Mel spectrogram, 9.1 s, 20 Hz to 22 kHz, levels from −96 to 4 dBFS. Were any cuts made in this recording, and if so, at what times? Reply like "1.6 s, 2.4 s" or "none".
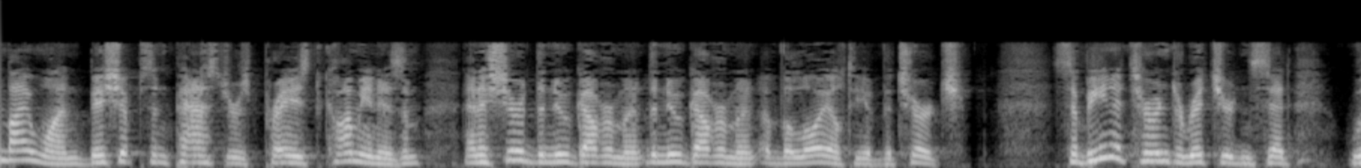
4.3 s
